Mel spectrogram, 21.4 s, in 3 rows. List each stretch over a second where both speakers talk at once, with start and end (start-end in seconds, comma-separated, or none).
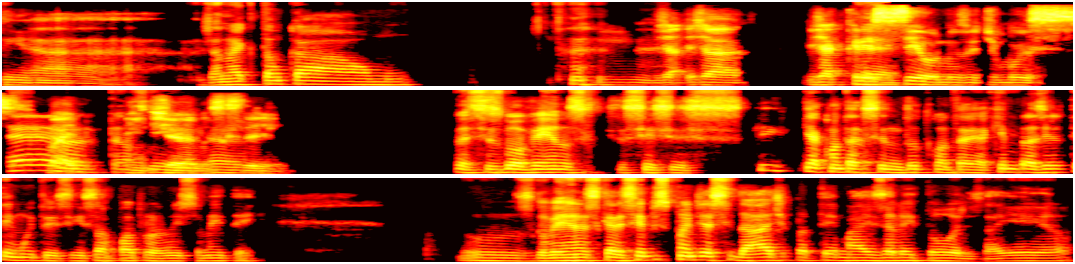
7.2-8.9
